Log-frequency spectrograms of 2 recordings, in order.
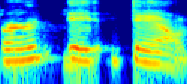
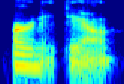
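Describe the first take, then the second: First: It is said with pauses between the words. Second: It is said smoothly without pauses between words.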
